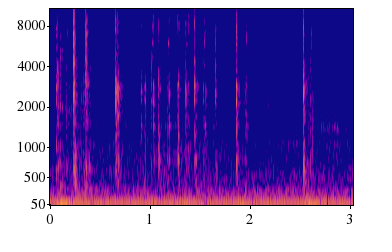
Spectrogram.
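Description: Quick bursts of clicking keystrokes on a computer keyboard as code is typed, close and crisp with short pauses between clusters, over a low steady hum.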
